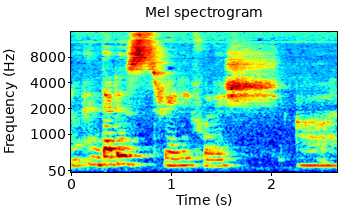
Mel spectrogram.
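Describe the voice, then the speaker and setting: A woman whispering, with audible room echo. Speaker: academic vlogger, researcher. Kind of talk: casual vlog talk. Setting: office. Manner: halting, many fillers.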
